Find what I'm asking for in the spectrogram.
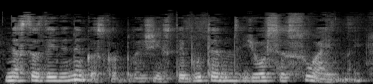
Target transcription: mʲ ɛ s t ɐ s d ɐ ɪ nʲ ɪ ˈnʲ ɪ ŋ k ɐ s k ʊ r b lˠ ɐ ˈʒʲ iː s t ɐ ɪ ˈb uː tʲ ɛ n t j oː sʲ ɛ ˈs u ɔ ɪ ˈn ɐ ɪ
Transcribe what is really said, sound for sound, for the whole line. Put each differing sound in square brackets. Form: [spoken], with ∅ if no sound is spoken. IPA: [nʲ] ɛ s t ɐ s d ɐ ɪ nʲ ɪ ˈnʲ ɪ ŋ k ɐ s k ʊ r b lˠ ɐ ˈʒʲ iː s t ɐ ɪ ˈb uː tʲ ɛ n t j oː sʲ ɛ ˈs u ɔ ɪ ˈn ɐ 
